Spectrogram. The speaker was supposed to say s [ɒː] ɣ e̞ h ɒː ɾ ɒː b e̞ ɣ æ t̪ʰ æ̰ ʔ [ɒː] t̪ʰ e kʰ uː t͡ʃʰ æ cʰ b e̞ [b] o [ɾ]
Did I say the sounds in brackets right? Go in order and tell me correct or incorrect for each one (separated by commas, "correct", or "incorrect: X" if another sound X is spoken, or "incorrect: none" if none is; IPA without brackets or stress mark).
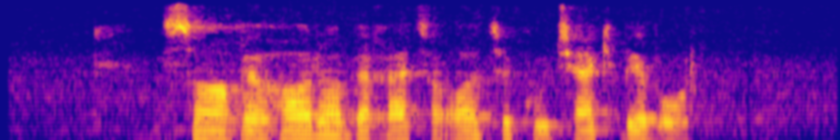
correct, correct, correct, correct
